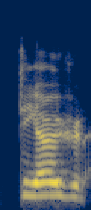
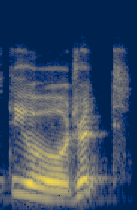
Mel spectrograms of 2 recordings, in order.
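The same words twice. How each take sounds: First: Said in the usual way. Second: "Deodorant" sung out with a rising end; sing-song mispronunciation. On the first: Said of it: "She can't say deodorant". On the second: Retold or imitated. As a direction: lilt "Deodorant" loudly, lifting the last syllable. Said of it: "She sings it".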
